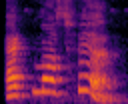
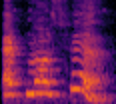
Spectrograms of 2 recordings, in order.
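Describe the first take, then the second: No difference in how they are said.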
